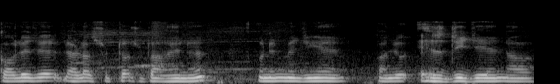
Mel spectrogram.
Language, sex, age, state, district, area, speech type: Sindhi, male, 45-60, Gujarat, Surat, urban, spontaneous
